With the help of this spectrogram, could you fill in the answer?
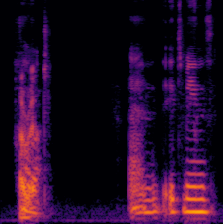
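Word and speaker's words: حواء: Hawa.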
